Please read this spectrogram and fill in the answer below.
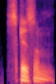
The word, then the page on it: schism: American English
